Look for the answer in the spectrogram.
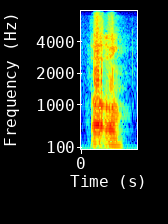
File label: "yes", Cebuano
